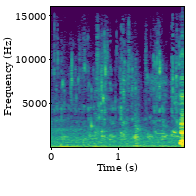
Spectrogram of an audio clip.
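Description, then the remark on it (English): Water trickles and drips quietly from a Chipotle cup for about two seconds, ending in a sudden louder splash as the pour lands, as water is poured for a dog. “I just started getting the dog water from my Chipotle cup”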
